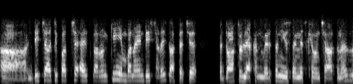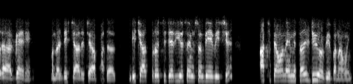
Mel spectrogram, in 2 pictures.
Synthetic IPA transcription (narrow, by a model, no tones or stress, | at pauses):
aɖist͡ʃaːd͡ʒt͡ʃʰipɐt̪̚t͡ʃʰiʔɐjskɐɾunkijimbɐnaːjinɖist͡ʃaːɾɐt͡ʃʰt̪ɐt͡ʃʰɐt͡ʃʰi | ɖaːk̚ʈɐɾleːkʰɐnmiɖsɐnjuːsɐmeskʰent͡ʃʰiaːsɐnɐzɡɐjɾḛ̃ | mɐt̪lɐbɖist͡ʃaːɾt͡ʃʰpɐt̪ɐz | ɖist͡ʃaːɾd͡ʒpɾoːsiːd͡ʒɐɾjuːsɐmisumbeːbit͡ʃʰi | ɐt͡ʃʰi̥pʲawɐnɐmisɐzɖioːbibɐnaːʋunʲ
